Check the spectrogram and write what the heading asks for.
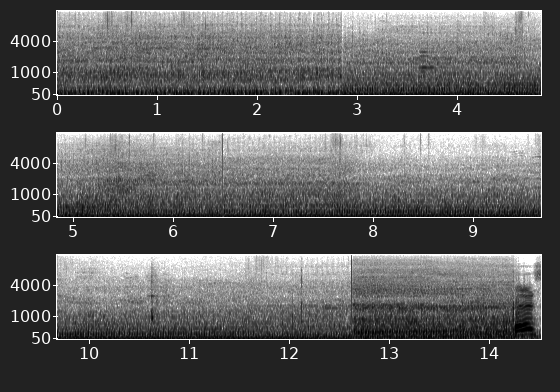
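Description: Suzuki Hayabusa's inline-four engine running at low, steady revs as the bike is ridden off at city pace. Its note changes pitch once about three seconds in and again near the end.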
